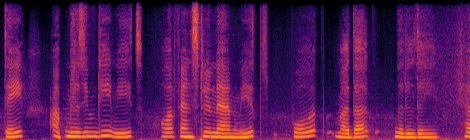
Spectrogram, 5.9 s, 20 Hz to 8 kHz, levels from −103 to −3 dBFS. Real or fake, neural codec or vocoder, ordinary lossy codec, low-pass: fake; codec, 16 kHz, 0.5 kbps, X-Codec, HuBERT features, trained on balanced general audio; none; none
